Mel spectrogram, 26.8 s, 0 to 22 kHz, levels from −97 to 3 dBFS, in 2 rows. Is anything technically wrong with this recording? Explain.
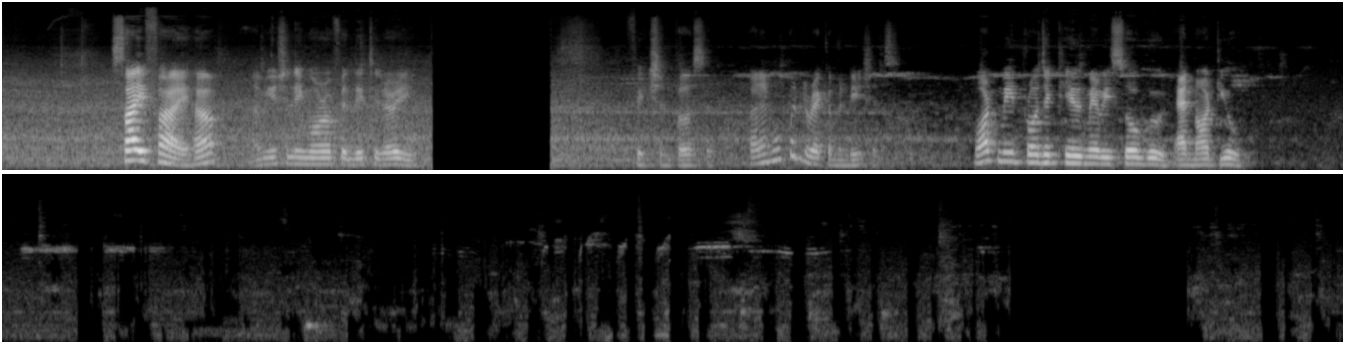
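Yes. There are two rebuffering stalls, the first from 4.29 to 5.49 s, right after "more of a literary", and the second from 23.48 to 25.26 s. Each time the player exhausted its downloaded audio and halted until more data arrived. The speech drops into dead silence, then picks up at exactly the point where it stopped, with nothing skipped. The stalls add about 1.19 s and 1.78 s to the running time.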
